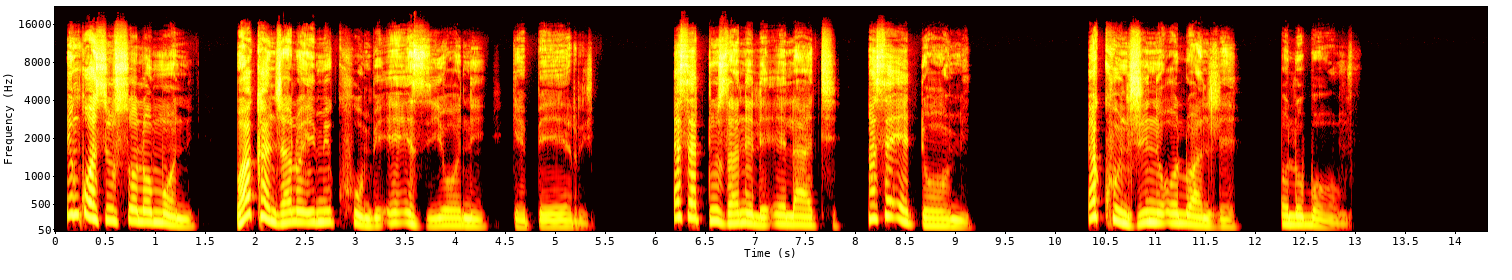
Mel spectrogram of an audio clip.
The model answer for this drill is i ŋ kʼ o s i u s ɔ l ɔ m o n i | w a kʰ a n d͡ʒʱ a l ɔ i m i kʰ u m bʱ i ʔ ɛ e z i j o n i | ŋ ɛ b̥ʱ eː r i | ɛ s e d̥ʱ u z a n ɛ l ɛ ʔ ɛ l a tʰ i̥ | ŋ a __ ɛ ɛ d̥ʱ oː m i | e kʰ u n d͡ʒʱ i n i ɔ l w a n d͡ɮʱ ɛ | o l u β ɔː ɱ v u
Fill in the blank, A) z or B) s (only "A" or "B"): B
